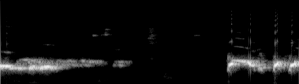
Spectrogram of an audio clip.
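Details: Zebra dove (perkutut) calling, played as a lure to make other doves answer. A low, rolling coo phrase fades out, and after a pause of about a second a second bubbly coo sequence of quick stuttered notes begins.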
